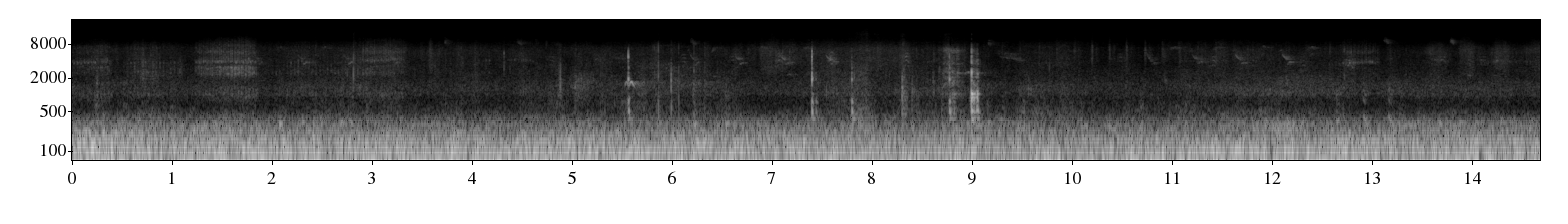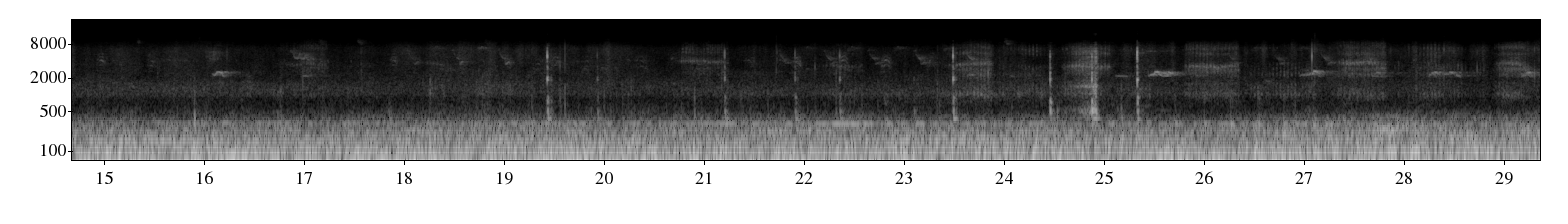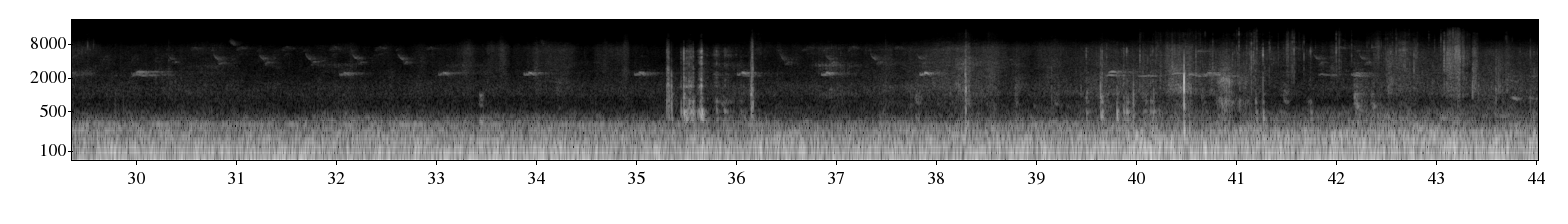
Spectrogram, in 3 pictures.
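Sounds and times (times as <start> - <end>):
cat purring: 0.0 - 30.9, 36.8 - 44.0
bird chirping: 20.6 - 33.2
hands rustling in fur: 37.8 - 44.0.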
